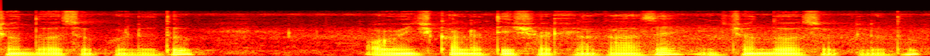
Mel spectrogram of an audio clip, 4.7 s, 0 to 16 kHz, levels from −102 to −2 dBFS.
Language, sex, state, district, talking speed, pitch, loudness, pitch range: Nagamese, male, Nagaland, Dimapur, 140 wpm, 85 Hz, -20 LUFS, 80-90 Hz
